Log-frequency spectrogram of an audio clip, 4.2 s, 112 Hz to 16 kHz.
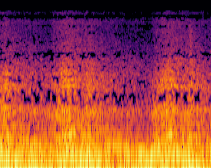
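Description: BMW M5 F90's twin-turbo V8 running on its stock exhaust in M2 mode as the car drives off, the engine note rising and falling twice with the throttle.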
